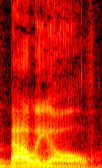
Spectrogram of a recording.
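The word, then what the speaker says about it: Balliol: christopher christopher hitchens yeah and it was the bally all is that how you pronounce it from oxford yes and and it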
